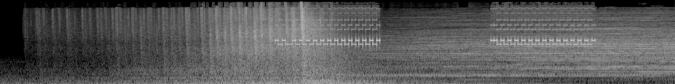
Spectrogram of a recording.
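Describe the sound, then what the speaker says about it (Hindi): A mobile phone belonging to a woman named Nishi rings at five o'clock with two short bursts of high electronic ringtone over a dense, steady background of music and room noise. "मेरा नहीं, निशी का फोन बज रहा है।"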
